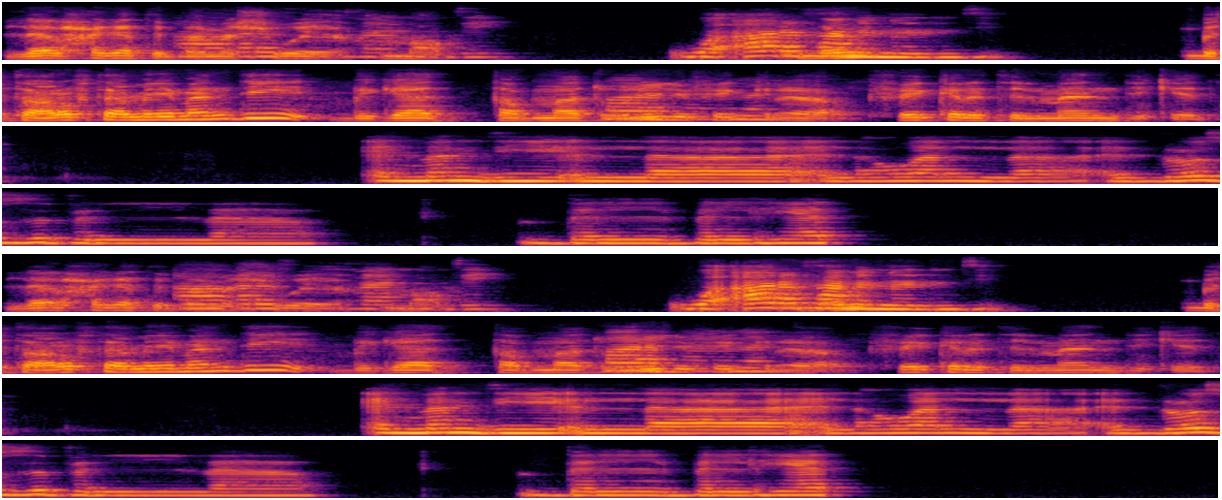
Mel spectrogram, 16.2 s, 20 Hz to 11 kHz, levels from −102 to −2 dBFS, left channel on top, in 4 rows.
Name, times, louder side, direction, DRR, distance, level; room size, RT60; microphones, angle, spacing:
voice 1, 0.0-1.5 2.6-2.9 3.9-8.1, left 4 dB, 70° left, 0.6 m, -27 dB
voice 2, 0.6-1.7 2.2-3.3 6.1-6.7 9.3-13.2 13.9-14.9, equal, 50° right, 0.5 m, -26 dB
6.3 x 2.2 x 2.2 m
head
